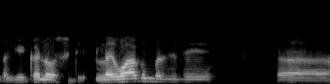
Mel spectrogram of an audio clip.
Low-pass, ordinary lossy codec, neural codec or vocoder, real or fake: 3.6 kHz; none; codec, 24 kHz, 6 kbps, HILCodec; fake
